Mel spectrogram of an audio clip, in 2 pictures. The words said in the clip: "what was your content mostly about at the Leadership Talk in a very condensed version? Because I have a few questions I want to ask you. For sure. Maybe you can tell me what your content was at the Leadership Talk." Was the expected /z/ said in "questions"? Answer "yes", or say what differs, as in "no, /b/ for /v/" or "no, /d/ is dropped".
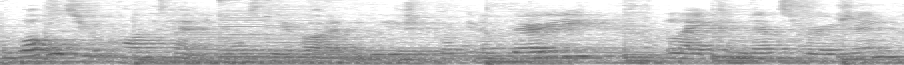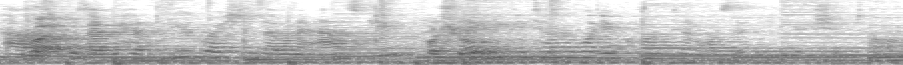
yes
